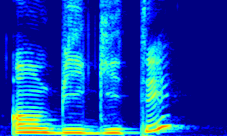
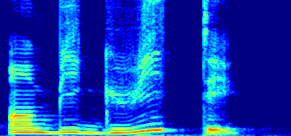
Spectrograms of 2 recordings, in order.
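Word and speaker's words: ambiguïté: However, the tréma here, the double dots on the letter I, cancels that silence. So basically, you're supposed to pronounce the U. So don't pronounce it ambiguité, but pronounce it ambiguité.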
